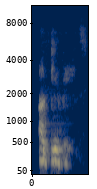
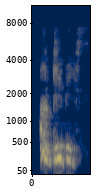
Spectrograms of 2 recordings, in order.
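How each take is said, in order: First: Much softer echo; fading whisper. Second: Soft repeated words; quiet echo. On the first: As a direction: let it fade almost away. Repeats again, softer. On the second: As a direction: say it under your breath. Repeats the phrase softly. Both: A narrator's reading.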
